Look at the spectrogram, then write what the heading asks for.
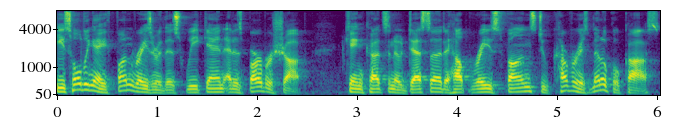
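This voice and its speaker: A man with an American accent speaks in an ordinary speaking voice at a medium pitch. He talks at a fairly quick pace on a very clean recording with a silent background. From US South, Georgia. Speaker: news anchor. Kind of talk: news reading.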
